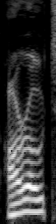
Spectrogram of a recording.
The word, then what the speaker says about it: Aro: Is it Aro? A-H-R-O is how it sounds, but I know it's A-R-O. – It is Aro.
